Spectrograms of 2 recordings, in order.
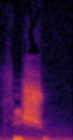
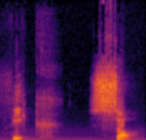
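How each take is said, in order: First: The X is sounded as sh. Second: The X is sounded as ks. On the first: The speaker calls it wrong. "Ele tem som de C H? Não, senão seria ficho" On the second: The speaker calls it right. "Ele tem som de K S? Tem"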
